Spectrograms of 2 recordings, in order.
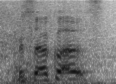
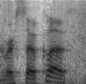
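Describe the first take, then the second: First: High, strained We're so close; high whine. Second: Said in the usual way. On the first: Real, not acted. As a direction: squeak out We're so close. in tension.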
